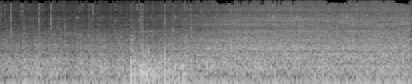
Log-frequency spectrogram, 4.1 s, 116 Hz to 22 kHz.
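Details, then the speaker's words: 1994 Cadillac DeVille after power steering pump and lines replacement, hood open in rain: low, steady idle hum with no power steering whine; water on the belt may cause a slight normal chirp. "but i mean you hear no wine no nothing very very quiet that's the way i like it"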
